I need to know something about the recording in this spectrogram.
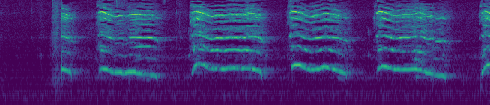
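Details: Whippet crying, played back on a screen to two listening whippets aged three years and five months; drawn-out whining cries with bright harmonics, each sliding up then dipping, repeated about once a second, five in a row, over a quiet room.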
